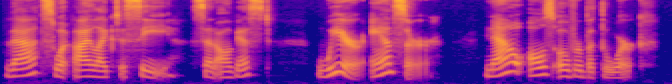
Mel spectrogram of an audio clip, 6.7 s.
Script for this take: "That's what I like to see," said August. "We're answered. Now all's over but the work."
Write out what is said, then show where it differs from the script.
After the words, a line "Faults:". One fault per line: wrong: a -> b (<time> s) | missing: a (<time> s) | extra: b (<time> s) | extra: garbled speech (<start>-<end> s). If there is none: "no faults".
"That's what I like to see," said August. "We're answer. Now all's over but the work."
Faults:
wrong: answered -> answer (3.7 s)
